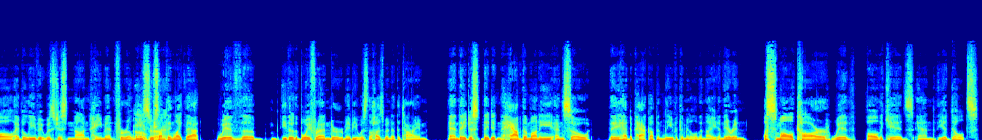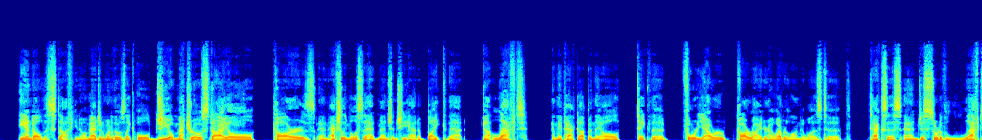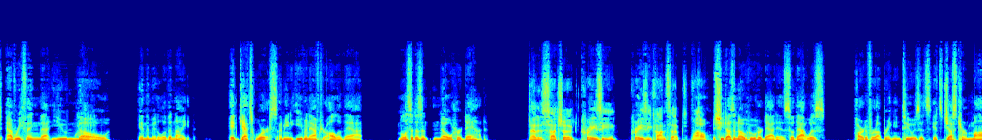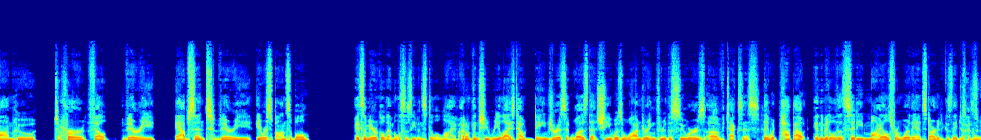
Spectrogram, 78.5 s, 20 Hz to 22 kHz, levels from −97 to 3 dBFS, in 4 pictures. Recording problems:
garbled, watery; slightly
abrupt cut into speech; at the start and the end

